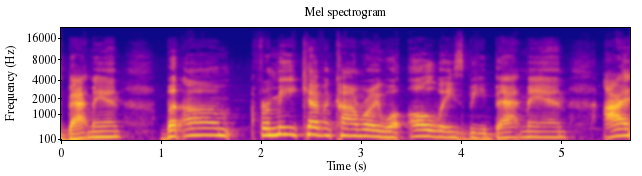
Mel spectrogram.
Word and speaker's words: Conroy: Well, I think you kind of took it the easy way out by going with Connolly. That's how you say it. Conroy.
